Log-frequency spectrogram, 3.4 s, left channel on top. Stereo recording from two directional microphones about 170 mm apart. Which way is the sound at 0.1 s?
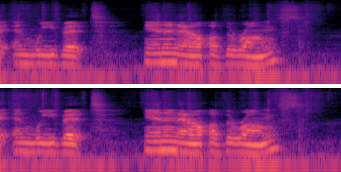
35° right (ahead or behind).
